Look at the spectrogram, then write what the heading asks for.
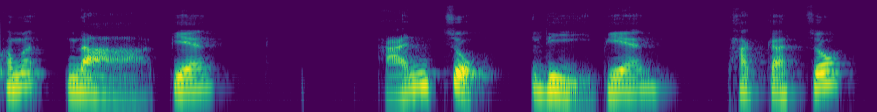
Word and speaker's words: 里边: 비엔자가 원래는 제1성인데요. 지시사라든지 방향을 나타내는 낱말 뒤에 오는 비엔자는 약하게 경성으로 발음합니다. 여기, 이쪽 할 때요. 这边, 저쪽, 那边, 어느 쪽 하면 那边, 안쪽, 里边, 바깥쪽, 外边, 오른쪽, 右边, 왼쪽, 左边 이렇게 발음해요.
